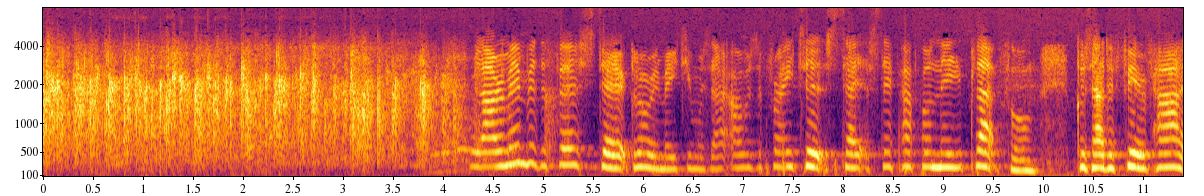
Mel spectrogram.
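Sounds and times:
audience applause: 0:00.0 - 0:05.2
speech: 0:04.4 - 0:11.3.

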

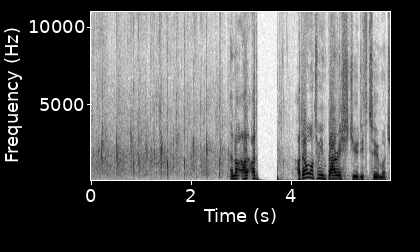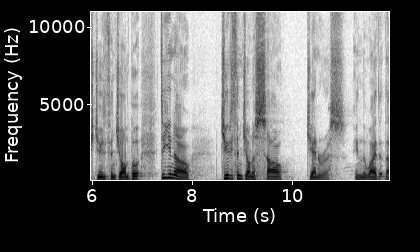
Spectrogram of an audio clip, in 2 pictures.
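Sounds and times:
round of applause from a crowd: 0:00.0 - 0:02.9
speech: 0:02.8 - 0:03.4, 0:04.1 - 0:11.9.

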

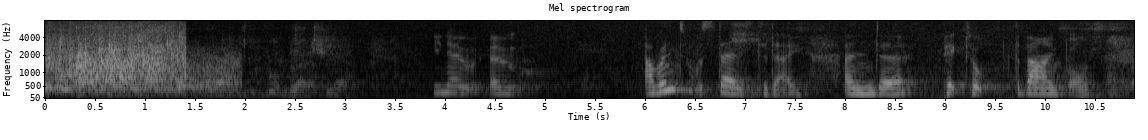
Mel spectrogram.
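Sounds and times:
audience clapping: 0:00.0 - 0:02.0
speech: 0:02.5 - 0:03.2, 0:03.9 - 0:04.9, 0:06.0 - 0:10.8.

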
